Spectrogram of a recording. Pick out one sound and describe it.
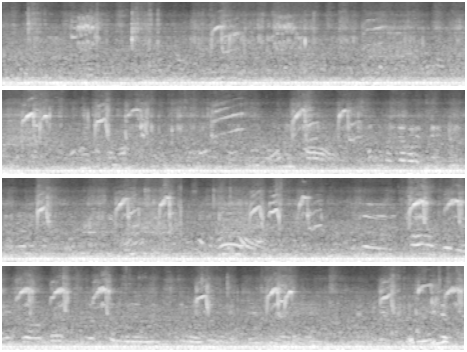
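A bird chirps with quick, high, sharp notes over and over.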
